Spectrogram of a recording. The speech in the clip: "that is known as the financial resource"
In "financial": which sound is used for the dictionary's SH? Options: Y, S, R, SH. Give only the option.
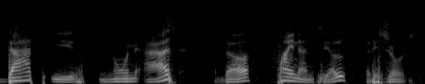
S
